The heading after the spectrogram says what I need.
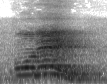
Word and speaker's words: Mponeng: इसके अलावा world's deepest gold mine, दुनिया की सबसे गहरी गोल्ड माइन भी है, ये जो है पोनेंग, एम साइलेंट है वहां पर, MPONENG।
